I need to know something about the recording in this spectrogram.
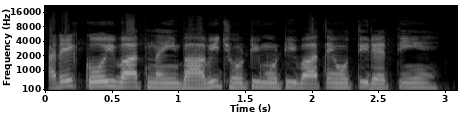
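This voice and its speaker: A woman's voice: mid-range voice, fairly even intonation, moderate pace, a bit bright, dry recording, studio quality, natural voice. A woman voicing a kind, supportive young sister-in-law in a cartoon story. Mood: reassuring. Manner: reassuring, kind.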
